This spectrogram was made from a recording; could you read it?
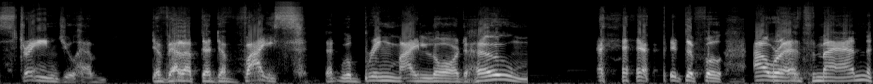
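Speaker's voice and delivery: high, loud, sibilant snake-man hiss. Game master voices the energy coming out of Professor Nerdlinger, in a hissing voice. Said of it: "as it hisses. It says".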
